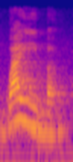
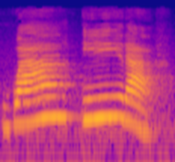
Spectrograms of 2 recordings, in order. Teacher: Primeiro veio o som da semivogal, que é o som mais fraquinho, e depois veio o som da vogal. Sempre quando eu tenho um som mais fraco e depois um som mais forte, o meu ditongo vai ser um ditongo crescente.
